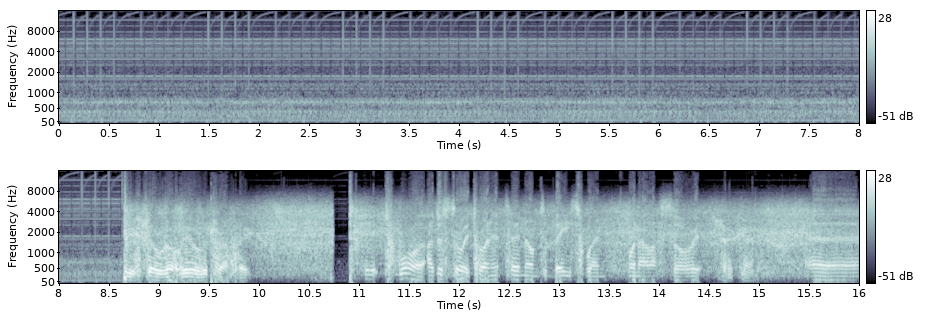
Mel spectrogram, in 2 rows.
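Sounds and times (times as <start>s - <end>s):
electronic interference buzzing hum: 0.0s - 16.0s.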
